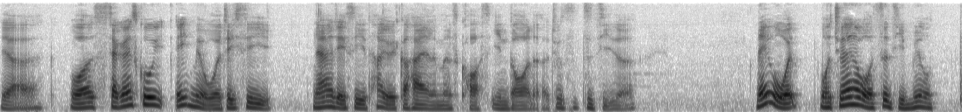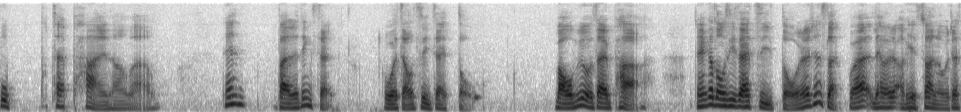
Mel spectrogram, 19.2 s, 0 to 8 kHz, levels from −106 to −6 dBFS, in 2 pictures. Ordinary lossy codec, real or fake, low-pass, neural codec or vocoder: MP3, 64 kbps; real; 7.2 kHz; none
